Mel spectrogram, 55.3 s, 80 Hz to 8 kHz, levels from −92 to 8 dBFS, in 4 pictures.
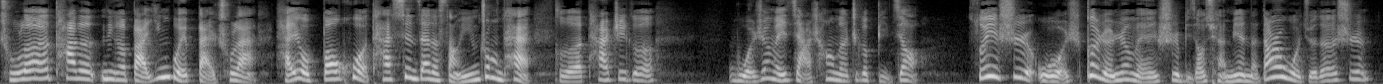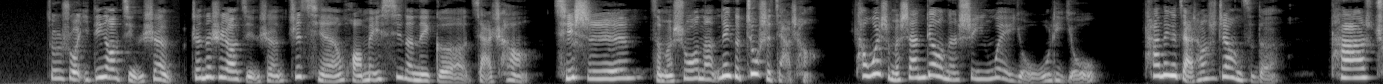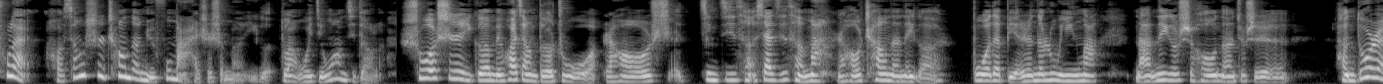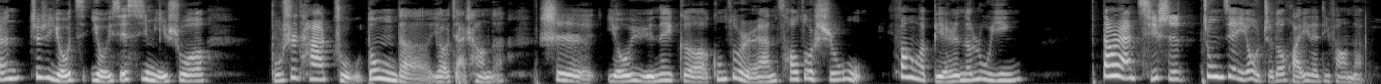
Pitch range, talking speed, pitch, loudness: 210-315 Hz, 260 characters per minute, 250 Hz, -20 LUFS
